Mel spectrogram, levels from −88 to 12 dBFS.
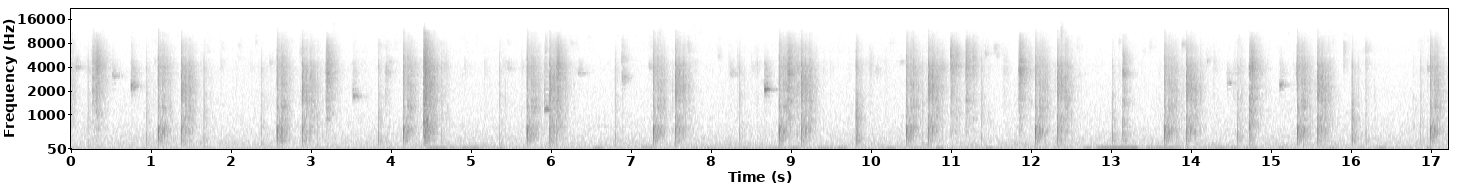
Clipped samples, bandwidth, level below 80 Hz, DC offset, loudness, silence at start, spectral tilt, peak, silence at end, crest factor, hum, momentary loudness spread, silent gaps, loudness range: under 0.1%; 15.5 kHz; -66 dBFS; under 0.1%; -49 LUFS; 0 s; -1.5 dB/octave; -22 dBFS; 0 s; 28 dB; none; 15 LU; none; 2 LU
